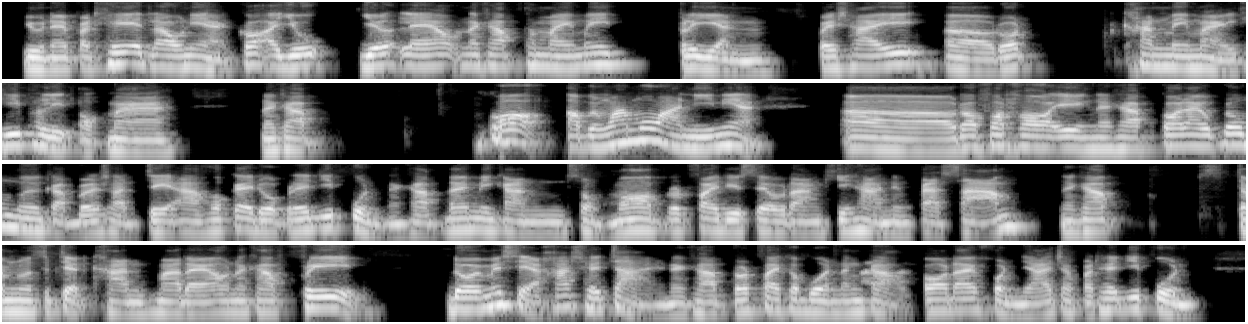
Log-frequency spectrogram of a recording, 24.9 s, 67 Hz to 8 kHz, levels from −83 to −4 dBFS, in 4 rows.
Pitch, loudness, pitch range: 135 Hz, -15 LUFS, 125-155 Hz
